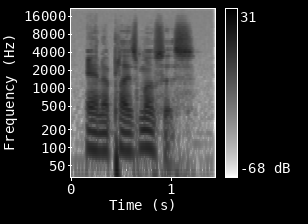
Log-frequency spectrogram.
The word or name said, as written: anaplasmosis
